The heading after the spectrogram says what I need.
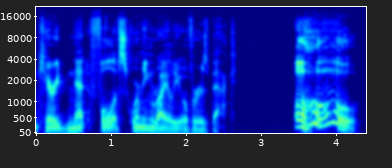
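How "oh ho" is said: high gleeful oh-ho; gloating gnome. Acted. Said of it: "the gnome gloated".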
